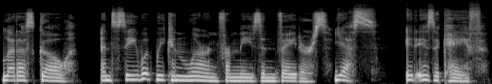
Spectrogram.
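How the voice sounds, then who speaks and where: A woman's voice: lowish voice, a little mellow, no echo, close to an everyday voice. Woman voicing a composed, precise female android, dry sound. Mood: calm, explanatory. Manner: formal, precise, measured, unemotional. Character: composed, logical female android ship's officer. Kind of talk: video game voice acting.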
